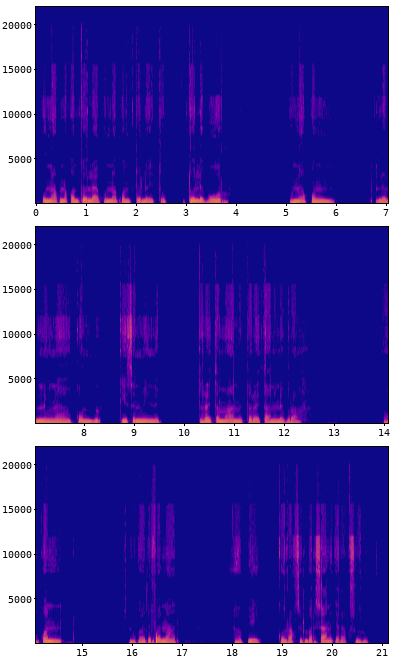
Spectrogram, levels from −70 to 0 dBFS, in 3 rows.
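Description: From start to finish the speech has plainly audible coding damage: hoarse and a bit muffled, with grainy, roughened highs, though content still reaches about 20.2 kHz. That's likely Opus compression in its hybrid speech mode, at a rate that fits roughly 16 kbps.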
